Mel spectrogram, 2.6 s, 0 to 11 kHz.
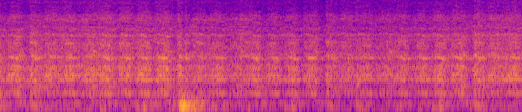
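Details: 1981 Camaro with 3rd-gen interior, first start-up on a cold day: lumpy, loud V8 running with an even throbbing beat and no ticking or knocking; engine firing properly on all cylinders.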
